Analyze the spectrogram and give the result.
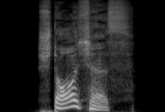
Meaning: genitive singular of Storch
- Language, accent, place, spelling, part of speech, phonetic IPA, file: German, Germany, Berlin, Storches, noun, [ˈʃtɔʁçəs], De-Storches.ogg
